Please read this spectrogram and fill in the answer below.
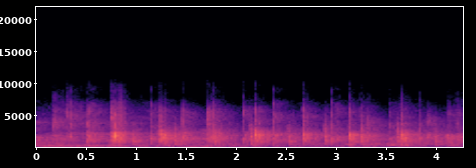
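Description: Sparse, scattered applause: a few people clapping irregularly in a parliament chamber at the end of a speech.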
